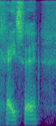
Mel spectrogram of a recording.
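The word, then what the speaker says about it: Geyse: I think it's called it's said gays in Portuguese in in Spanish we call it hes. So but I think it's Jay that's the that's the right way to say it.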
